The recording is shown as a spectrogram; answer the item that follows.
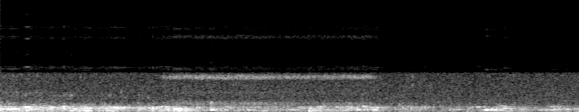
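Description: Scuba diver's exhaled bubbles burbling from the regulator, heard underwater through the camera housing; the exhalation fades over the first couple of seconds, with a faint thin whistle in the middle.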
